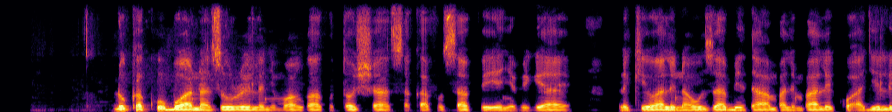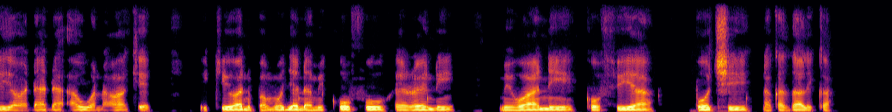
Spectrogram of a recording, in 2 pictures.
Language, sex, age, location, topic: Swahili, male, 25-35, Dar es Salaam, finance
